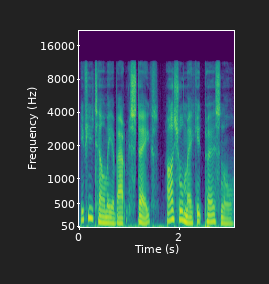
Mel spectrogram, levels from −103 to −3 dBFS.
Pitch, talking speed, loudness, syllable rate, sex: 130 Hz, 210 wpm, -17 LUFS, 5.6 syllables/s, male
